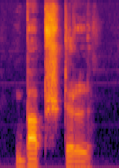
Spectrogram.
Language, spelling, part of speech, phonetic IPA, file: Polish, babsztyl, noun, [ˈbapʃtɨl], Pl-babsztyl.ogg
